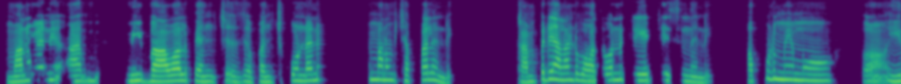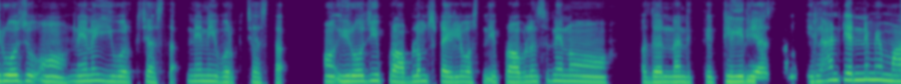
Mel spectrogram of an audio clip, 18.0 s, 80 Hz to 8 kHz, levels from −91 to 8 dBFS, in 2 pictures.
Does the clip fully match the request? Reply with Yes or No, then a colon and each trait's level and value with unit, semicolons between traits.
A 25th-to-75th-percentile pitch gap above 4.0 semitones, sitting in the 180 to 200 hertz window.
No: average, 3.6 semitones; high, 190 Hz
